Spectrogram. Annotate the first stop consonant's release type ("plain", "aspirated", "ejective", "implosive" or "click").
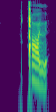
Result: click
